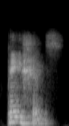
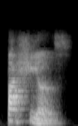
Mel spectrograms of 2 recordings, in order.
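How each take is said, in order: First: The word is said with normal English pronunciation. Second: The word is read out as spelled, not English. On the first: The word is recognized as the English word for patience. The speaker calls it right. "em inglês" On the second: The person did not know how to read her own tattoo. The speaker calls it wrong. "Ela falou desse jeito"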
